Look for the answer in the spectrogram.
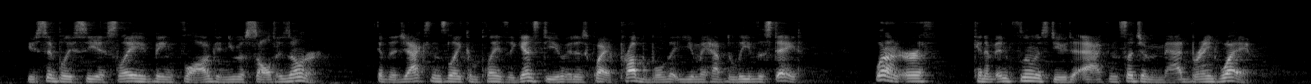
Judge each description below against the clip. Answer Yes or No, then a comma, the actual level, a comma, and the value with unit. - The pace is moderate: No, fast, 210 wpm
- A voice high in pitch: No, low, 125 Hz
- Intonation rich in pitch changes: No, average, 3.2 semitones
